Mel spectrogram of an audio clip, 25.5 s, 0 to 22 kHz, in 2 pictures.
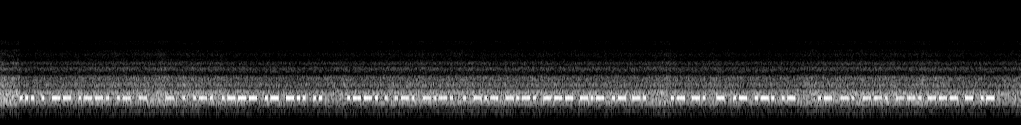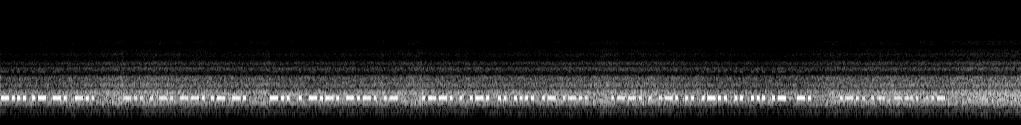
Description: Morse code, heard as a keyed tone, hand-sent with a paddle, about 34 wpm, 800 Hz, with heavy radio static and a narrow filter. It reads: SEMPAT TERJADI PERCEKCOKAN ANTARA ANGGOTA BAND DENGAN DECCA PERIHAL PERILISAN LAGU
